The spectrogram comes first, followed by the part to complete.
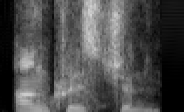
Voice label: "unchristian", Indian

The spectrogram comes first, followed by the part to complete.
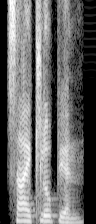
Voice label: "Cyclopean", Indian

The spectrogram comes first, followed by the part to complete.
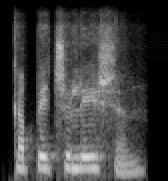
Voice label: "Capitulation", Indian

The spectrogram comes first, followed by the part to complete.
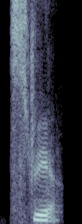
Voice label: "stria", Indian

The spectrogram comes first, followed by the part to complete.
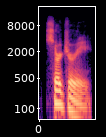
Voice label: "surgery", American

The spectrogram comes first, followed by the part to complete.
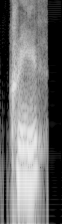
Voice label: "crave", Indian

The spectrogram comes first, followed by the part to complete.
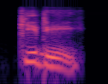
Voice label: "kiddie", Indian

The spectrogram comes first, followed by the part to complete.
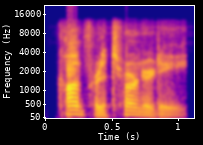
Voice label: "Confraternity", American

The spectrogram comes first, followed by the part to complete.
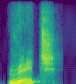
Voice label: "wretch", Indian

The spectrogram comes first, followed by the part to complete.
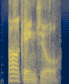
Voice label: "archangel", British

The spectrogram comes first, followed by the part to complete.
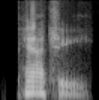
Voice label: "patchy", American

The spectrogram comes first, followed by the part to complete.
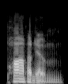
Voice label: "poppadam", American

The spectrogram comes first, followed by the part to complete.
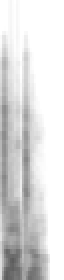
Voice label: "Tartar", Indian

